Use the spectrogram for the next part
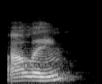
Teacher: além é uma oxítona porque a mais forte vai ser a última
